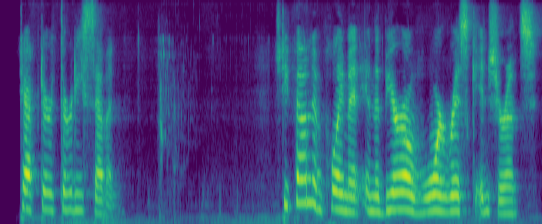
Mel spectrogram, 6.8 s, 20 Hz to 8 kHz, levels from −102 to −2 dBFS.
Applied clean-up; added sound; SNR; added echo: neural mask model DeepFilterNet 3.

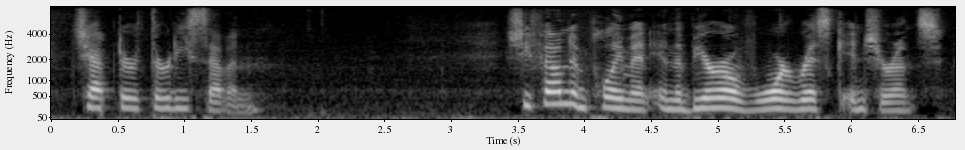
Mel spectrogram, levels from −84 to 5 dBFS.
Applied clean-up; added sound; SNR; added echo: none; none; none; none.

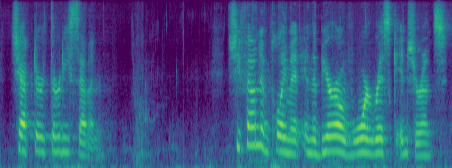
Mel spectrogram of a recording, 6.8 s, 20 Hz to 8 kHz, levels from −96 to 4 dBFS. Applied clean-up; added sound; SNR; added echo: neural separator model SepFormer DNS4.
